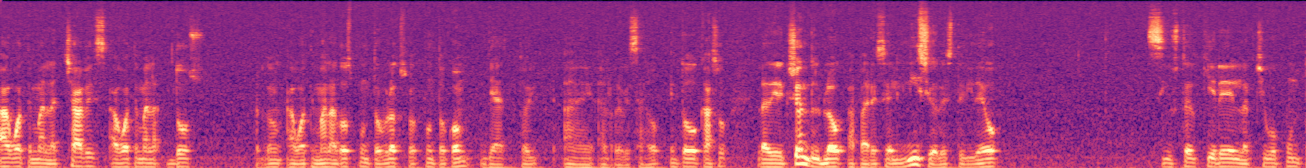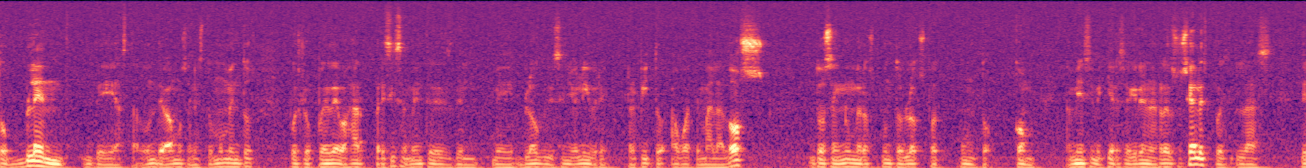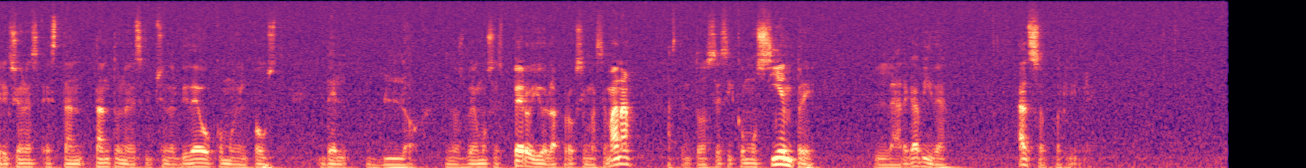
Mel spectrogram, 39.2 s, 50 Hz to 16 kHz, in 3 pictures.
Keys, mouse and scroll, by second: 37.9 click, 39.0 click.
